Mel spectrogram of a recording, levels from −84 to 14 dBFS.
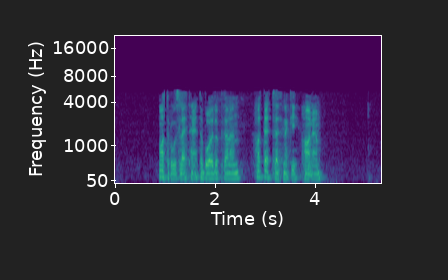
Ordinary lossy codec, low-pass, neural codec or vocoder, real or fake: AAC, 24 kbps; 5.4 kHz; vocoder, 44.1 kHz, 128 mel bands, Pupu-Vocoder; fake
